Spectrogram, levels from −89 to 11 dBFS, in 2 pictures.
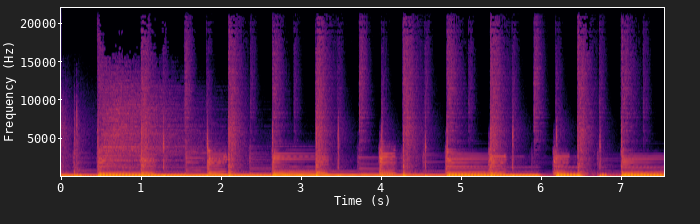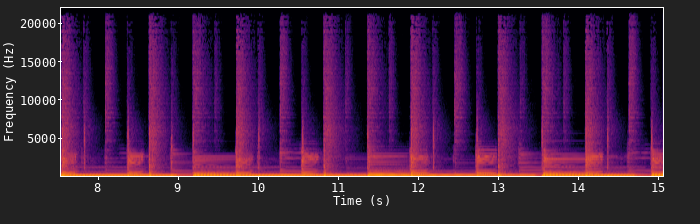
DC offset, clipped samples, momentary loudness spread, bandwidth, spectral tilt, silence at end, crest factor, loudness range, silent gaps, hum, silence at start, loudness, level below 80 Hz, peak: under 0.1%; under 0.1%; 6 LU; over 20 kHz; -7 dB/octave; 0 s; 16 dB; 1 LU; none; none; 0 s; -19 LUFS; -24 dBFS; 0 dBFS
